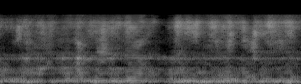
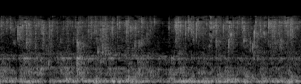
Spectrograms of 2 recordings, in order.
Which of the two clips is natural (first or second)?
second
